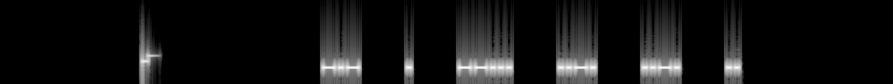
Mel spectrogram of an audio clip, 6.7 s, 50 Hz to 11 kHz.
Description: Morse code, heard as a keyed tone, about 40 wpm, spaced as for 19 wpm, 700 Hz. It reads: KE7FFI
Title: USA Call Signs - 6 Characters - 4x Character Spacing - 40wpm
